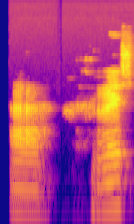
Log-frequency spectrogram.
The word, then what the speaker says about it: resh: A resh then is written, and it is as it is pronounced, resh and shin, resh.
